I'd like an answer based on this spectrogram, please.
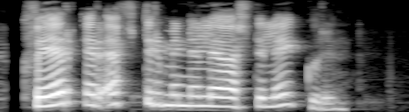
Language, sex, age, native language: Icelandic, female, 40-49, Icelandic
